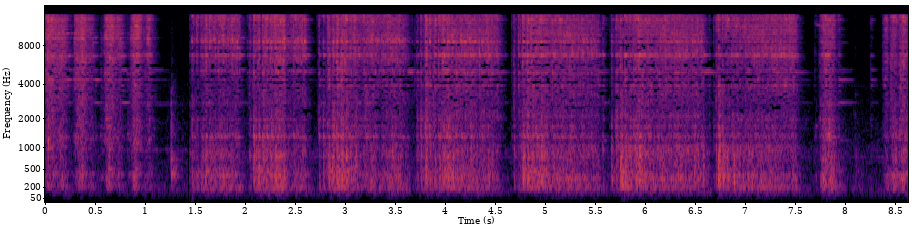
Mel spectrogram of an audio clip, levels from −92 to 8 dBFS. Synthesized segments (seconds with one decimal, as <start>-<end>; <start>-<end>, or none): none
